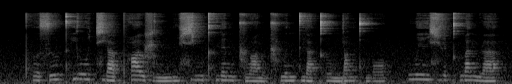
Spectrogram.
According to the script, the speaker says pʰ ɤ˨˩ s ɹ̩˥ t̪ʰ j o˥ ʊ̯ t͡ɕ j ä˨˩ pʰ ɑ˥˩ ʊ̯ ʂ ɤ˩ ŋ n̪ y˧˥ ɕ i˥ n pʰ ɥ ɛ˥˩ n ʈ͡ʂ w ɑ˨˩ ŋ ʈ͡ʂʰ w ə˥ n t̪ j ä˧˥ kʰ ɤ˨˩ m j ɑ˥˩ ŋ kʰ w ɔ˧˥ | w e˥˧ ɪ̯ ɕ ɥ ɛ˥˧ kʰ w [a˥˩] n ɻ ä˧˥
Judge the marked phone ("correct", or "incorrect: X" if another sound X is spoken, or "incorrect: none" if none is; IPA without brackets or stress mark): correct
